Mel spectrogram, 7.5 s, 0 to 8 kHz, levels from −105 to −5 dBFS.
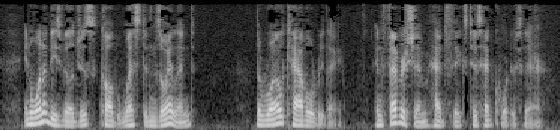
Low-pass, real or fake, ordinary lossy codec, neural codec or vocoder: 7.2 kHz; real; MP3, 32 kbps; none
